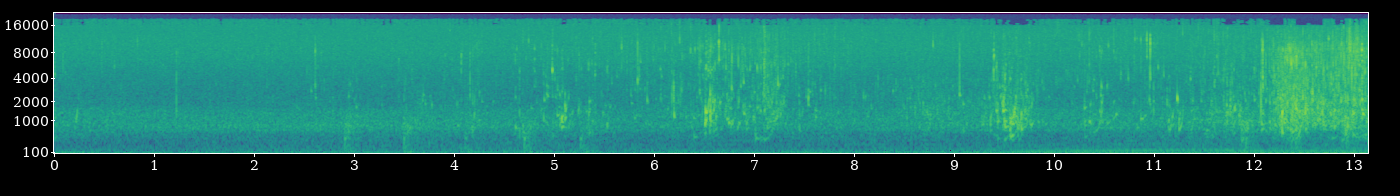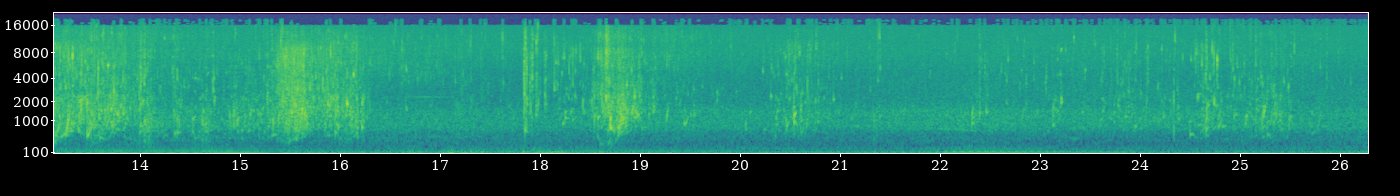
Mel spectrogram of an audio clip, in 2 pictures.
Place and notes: East Bay Park, Traverse City, MI, USA - Freezing Ripples in February
Thursday afternoon on a winter's day. Minor water movement heard, near shore, with most of bay otherwise frozen. Airplane headed to/from nearby airport heard. Stereo mic (Audio-Technica, AT-822), recorded via Sony MD (MZ-NF810, pre-amp) and Tascam DR-60DmkII.
4 February 2016, 14:55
